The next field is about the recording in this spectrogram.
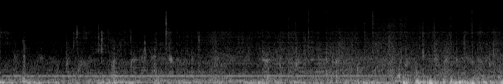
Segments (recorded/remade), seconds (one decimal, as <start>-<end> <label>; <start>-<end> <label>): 0.0-5.0 remade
